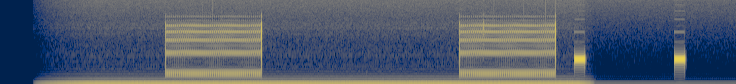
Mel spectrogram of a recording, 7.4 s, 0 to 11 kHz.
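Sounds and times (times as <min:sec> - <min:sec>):
low telephone line hum: 0:00.4 - 0:05.9
telephone ringing unanswered: 0:01.7 - 0:02.6, 0:04.6 - 0:05.6.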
